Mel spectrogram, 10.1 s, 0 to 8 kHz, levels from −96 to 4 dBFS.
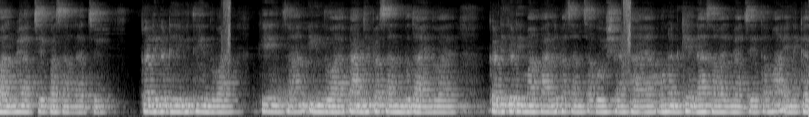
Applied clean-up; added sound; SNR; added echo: neural separator model SepFormer DNS4.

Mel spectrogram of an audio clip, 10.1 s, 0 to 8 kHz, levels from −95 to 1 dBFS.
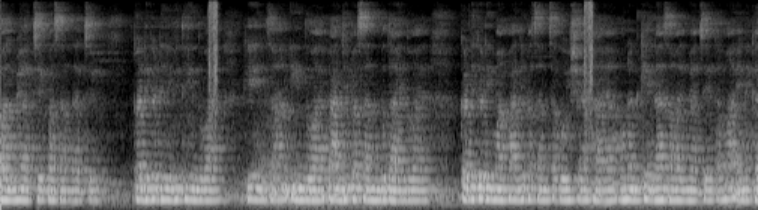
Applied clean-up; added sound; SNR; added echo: none; Domestic sounds, home sounds; 18 dB; reverberation time 0.7 s.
